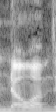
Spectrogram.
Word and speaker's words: Noem: It's Governor Noem.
